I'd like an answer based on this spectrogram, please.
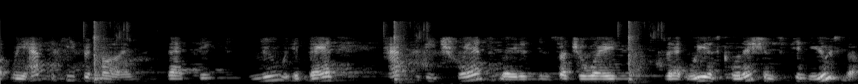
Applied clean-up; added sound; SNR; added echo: classical method WPE with log-MMSE.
